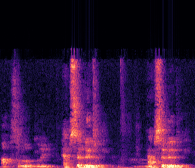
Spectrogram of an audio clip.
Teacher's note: I would say that the main stress counts on the third syllable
